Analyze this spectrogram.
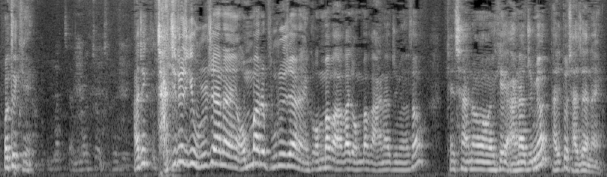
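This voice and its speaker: Male pastor with a fairly high voice. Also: expressive, fast talker, a little mellow. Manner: conversational preaching, asks the congregation questions; acts out short quoted lines in changing voices. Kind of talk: sermon.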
